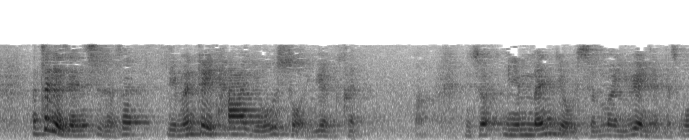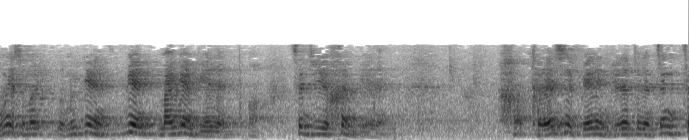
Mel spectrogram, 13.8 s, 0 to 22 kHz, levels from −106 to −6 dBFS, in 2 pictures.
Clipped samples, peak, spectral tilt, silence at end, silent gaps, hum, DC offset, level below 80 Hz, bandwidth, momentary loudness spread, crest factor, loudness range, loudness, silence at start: under 0.1%; -6 dBFS; -2.5 dB/octave; 0 s; none; none; under 0.1%; -72 dBFS; 6 kHz; 18 LU; 22 dB; 4 LU; -26 LUFS; 0 s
